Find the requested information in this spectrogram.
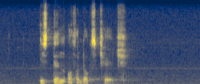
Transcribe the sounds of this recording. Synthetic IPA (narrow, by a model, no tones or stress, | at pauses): istanɔθʰɔdɔkst͡ʃʰɛ̰t͡ʃʰ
